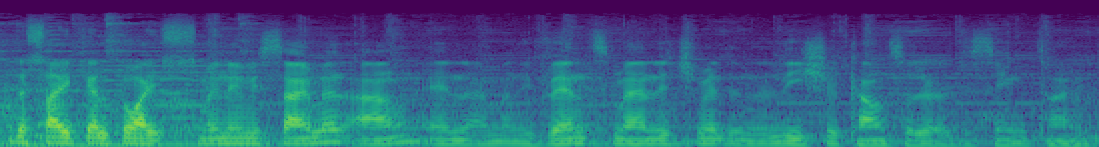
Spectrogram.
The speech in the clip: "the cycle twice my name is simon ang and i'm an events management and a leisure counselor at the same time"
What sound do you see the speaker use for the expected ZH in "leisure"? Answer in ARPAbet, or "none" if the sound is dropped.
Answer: SH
